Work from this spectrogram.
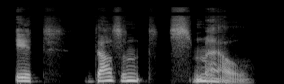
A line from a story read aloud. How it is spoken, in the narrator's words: said Lucien in a thick, small voice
